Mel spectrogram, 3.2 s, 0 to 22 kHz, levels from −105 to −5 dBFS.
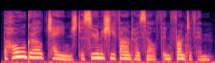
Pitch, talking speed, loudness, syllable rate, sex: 210 Hz, 260 wpm, -18 LUFS, 5.5 syllables/s, female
